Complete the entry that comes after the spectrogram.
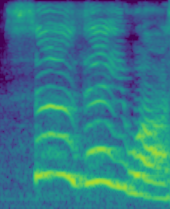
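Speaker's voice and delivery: a fond grandpa just woken; waking grandpa. Acted. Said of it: "said Grandpa, waking up".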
